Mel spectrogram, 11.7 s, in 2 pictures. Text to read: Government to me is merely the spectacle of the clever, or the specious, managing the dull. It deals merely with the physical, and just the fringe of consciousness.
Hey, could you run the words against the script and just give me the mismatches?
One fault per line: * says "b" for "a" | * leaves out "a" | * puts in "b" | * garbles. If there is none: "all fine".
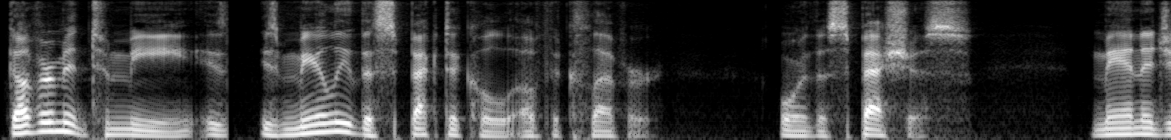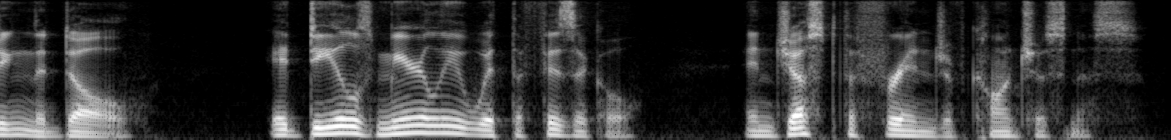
* puts in "is"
